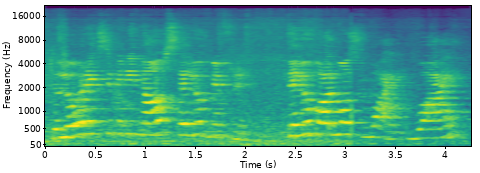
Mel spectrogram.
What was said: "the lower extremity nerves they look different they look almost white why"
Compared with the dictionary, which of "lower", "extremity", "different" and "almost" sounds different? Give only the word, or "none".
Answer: extremity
